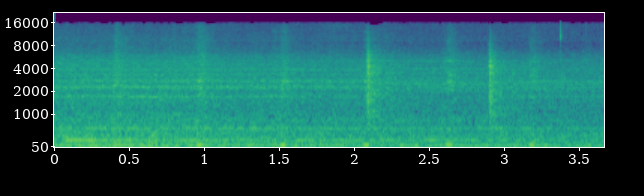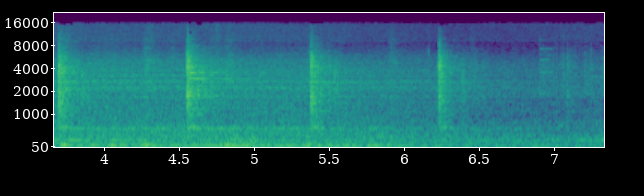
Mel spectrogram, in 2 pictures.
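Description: A train rolls away with wheels clacking rhythmically over rail joints.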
